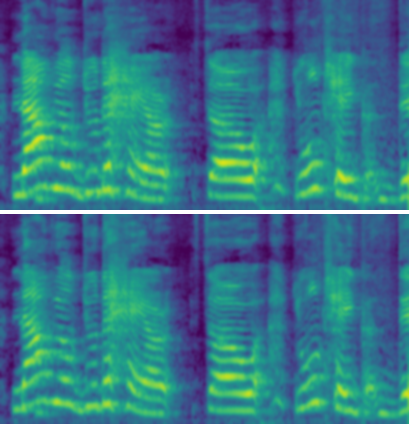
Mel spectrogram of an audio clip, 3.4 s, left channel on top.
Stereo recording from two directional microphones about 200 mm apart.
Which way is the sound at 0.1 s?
40° right (ahead or behind).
